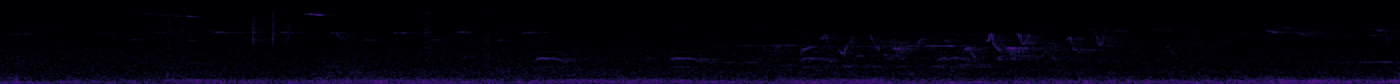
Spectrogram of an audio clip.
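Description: Quiet park ambience: faint, short bird chirps, a cluster of them about halfway through, over a low steady rumble.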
